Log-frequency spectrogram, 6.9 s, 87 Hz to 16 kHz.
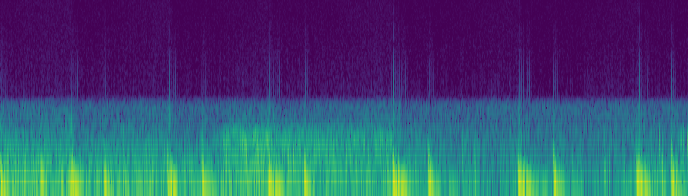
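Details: Resting man's heart heard through a digital stethoscope on his chest: steady paired lub-dub beats at about 46 to 48 a minute with deep breathing noise, normal heart sounds.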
